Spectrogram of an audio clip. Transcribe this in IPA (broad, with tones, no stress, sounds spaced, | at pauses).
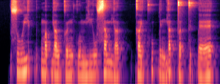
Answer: s uː˨˥ j ɪ˧ k̚ ɵ˨˥ t̚ m ɐ˨ p̚ j ɐ˨ w k ɵ˨˧ n kʷ ɐ˨ m j iː˨˧ w s ɐ˥ m j ɐ˨˥ k̚ | k ɐ˨ j kʷʰ ɐ˥ p̚ l ɪ˨˩ ŋ j ɐ˥ t̚ t̪ ɐ˨˥ t̚ t̪ ɪ˧ k̚ l ɛː˨˥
